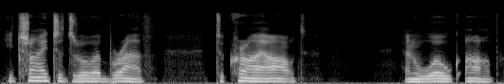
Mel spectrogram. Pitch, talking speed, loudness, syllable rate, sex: 140 Hz, 130 wpm, -16 LUFS, 3.6 syllables/s, male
